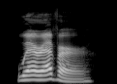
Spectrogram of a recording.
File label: "wherever", English; 3000 words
